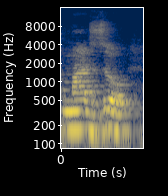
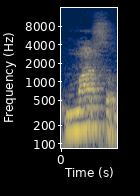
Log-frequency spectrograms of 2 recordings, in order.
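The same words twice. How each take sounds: First: The z is said like a buzzing English z. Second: The z is said with a soft s-like sound. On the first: The speaker calls it wrong. "not Marzo" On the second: The speaker calls it right. "this letter name is Zeta and it will be pronounced like so"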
